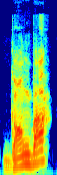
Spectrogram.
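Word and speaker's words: Ngongba: Gongba, I believe, is how his last name is pronounced.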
